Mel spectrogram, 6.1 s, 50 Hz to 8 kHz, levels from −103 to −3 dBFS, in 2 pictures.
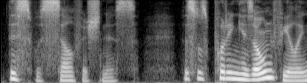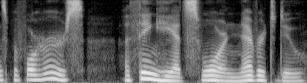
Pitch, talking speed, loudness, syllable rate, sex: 170 Hz, 175 wpm, -18 LUFS, 5.1 syllables/s, female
